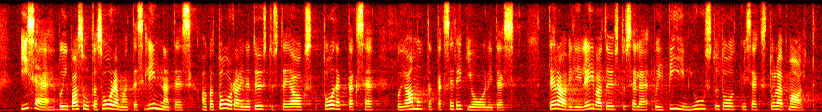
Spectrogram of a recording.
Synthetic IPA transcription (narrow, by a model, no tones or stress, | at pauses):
ise̞vɤjb̥ɑsud̪̥ɑsuːɾe̞mɑt̪ːˑe̞slinːɑd̪̥e̞sɑɡ̥ɑt̪o̞ːɾɑjne̞t̪ø̞ːst̪ust̪e̞jɑokst̪o̞ːd̪̥e̞t̪ːˑɑkse̞ | vɯjɑmːut̪ːˑɑt̪ːˑɑkse̞ɾe̞ɡ̥io̞ːnid̪̥e̞s | t̪e̞ɾɑvilʲile̞jvɑt̪øːst̪use̞le̞vɤjpiːmjuːst̪ut̪o̞ːt̪ˑmise̞kst̪ule̞b̥mɑːlt̪ˑ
